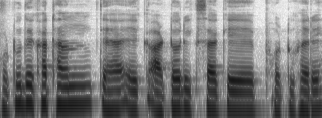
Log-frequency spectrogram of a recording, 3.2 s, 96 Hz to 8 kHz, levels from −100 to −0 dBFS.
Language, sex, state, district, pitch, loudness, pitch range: Chhattisgarhi, male, Chhattisgarh, Rajnandgaon, 135 Hz, -17 LUFS, 130-155 Hz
